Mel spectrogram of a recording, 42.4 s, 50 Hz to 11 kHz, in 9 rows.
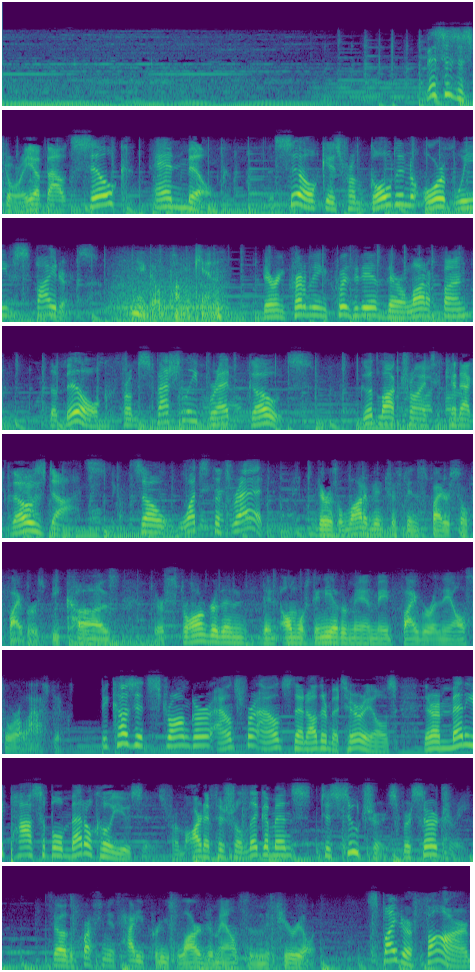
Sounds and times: Music: 0.0s - 42.3s
Speech: 4.2s - 37.6s, 38.2s - 40.8s, 41.4s - 42.3s.

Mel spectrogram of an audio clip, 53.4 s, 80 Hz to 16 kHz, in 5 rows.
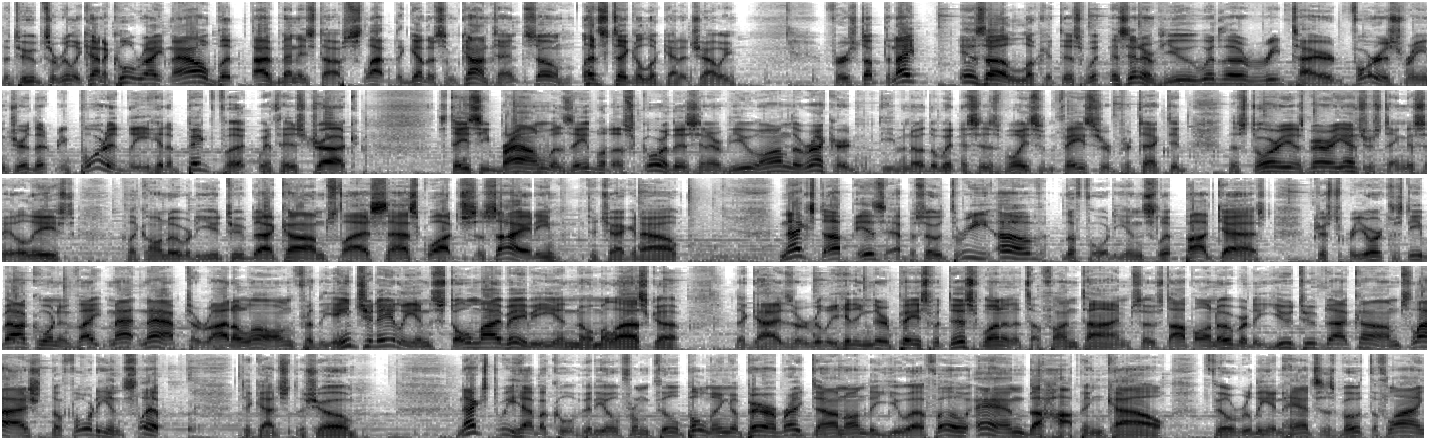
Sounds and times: Speech: 0.0s - 5.5s, 6.2s - 13.4s, 14.0s - 26.5s, 27.2s - 44.0s, 44.6s - 45.4s, 46.2s - 53.4s
Music: 0.0s - 53.4s.

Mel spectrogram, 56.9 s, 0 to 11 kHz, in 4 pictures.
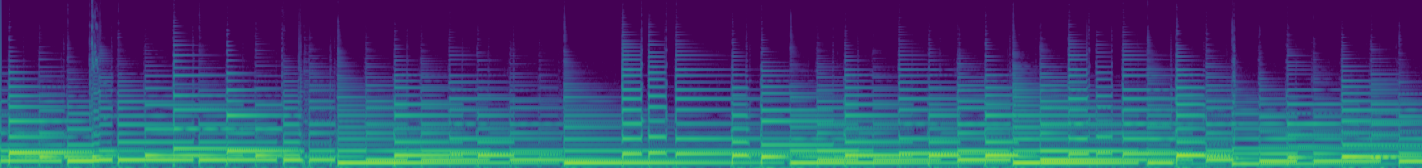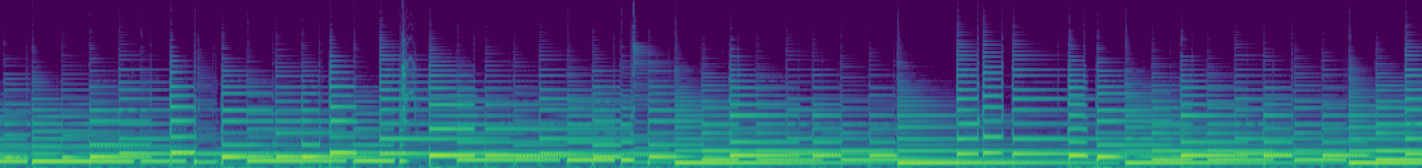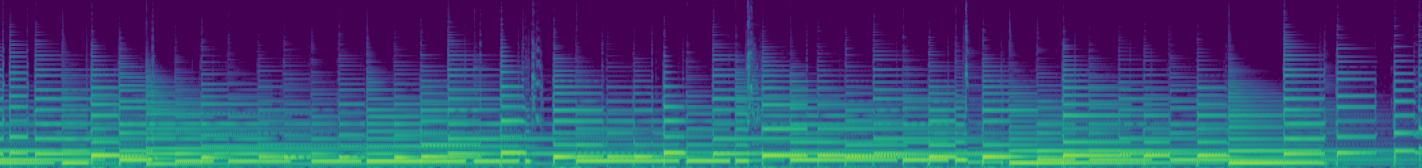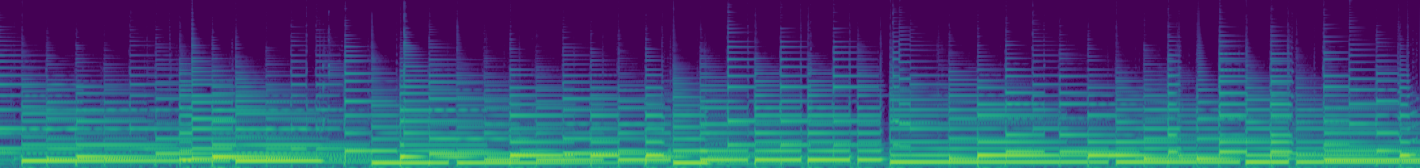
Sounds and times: Strum: 0.0s - 56.8s.

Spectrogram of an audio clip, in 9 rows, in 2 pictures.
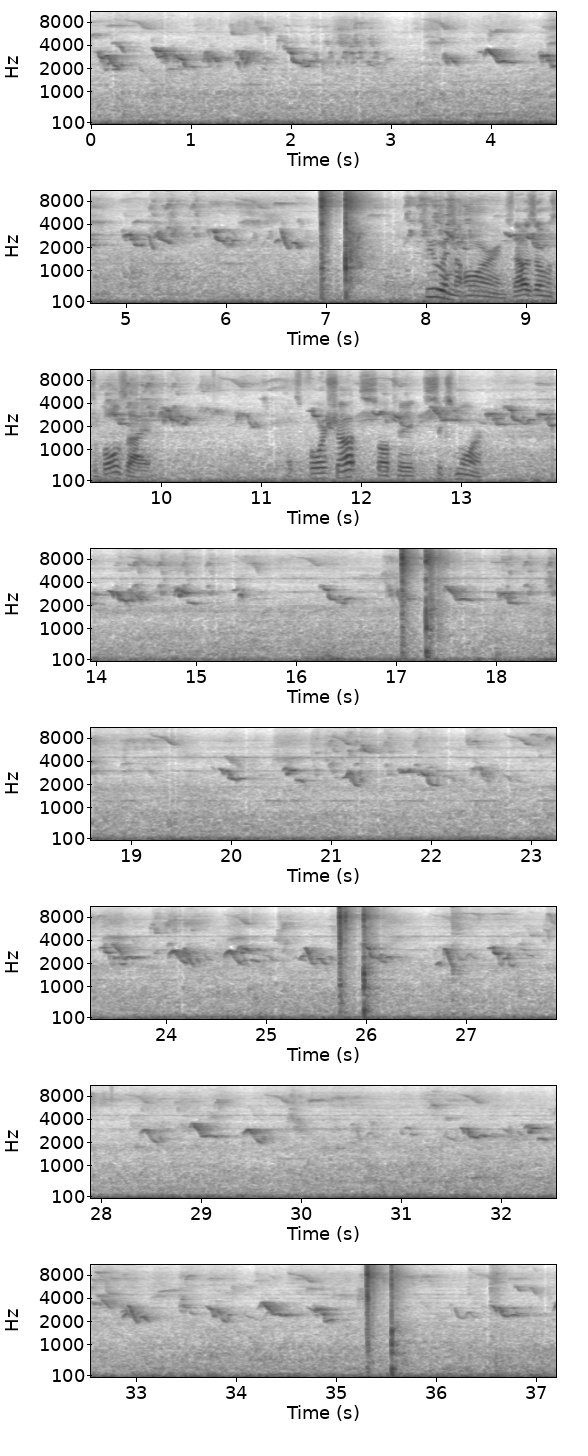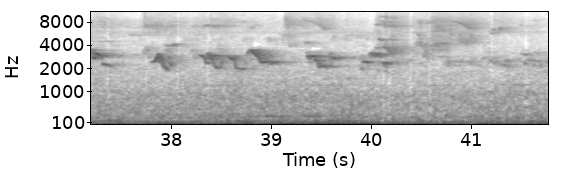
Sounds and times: Environmental noise: 0.0s - 41.7s
Outside, rural or natural: 0.0s - 41.7s.

